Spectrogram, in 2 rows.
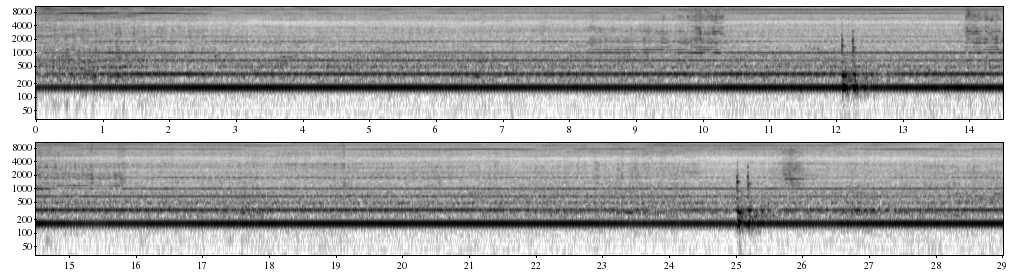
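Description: A 4-axis CNC router's spindle runs steadily while a long, thin bit carves a foam sculpture: a steady whine with a hiss of cutting. The cutting noise swells briefly a few times, and a short click comes about twelve seconds in and again about twenty-five seconds in.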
